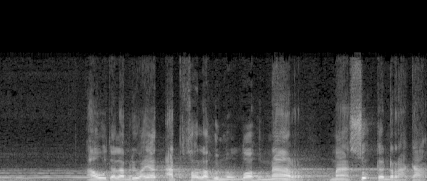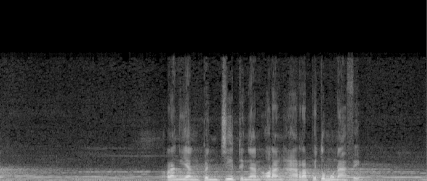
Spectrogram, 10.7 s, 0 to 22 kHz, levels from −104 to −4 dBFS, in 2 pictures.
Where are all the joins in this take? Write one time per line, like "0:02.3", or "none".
0:01.1
0:05.3
0:07.2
